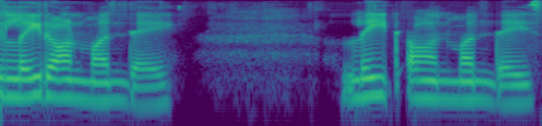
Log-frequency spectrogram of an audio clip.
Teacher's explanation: this t is now changing to a d because it's between two vowels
